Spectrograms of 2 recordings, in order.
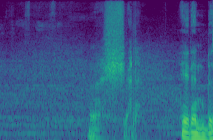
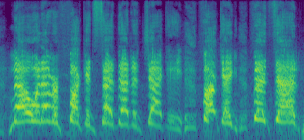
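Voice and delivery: furious shout. Shown as a demonstration. Detective rants about never being thanked, shouting. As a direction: roar your rage at the injustice. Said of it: "alternate take of same line".

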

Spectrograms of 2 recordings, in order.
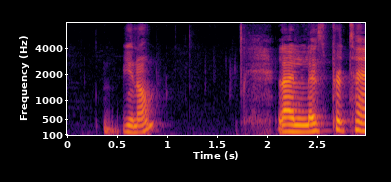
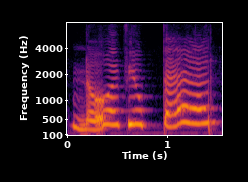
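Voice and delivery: high whiny voice; 13 semitones higher, slower than usual. Retold or imitated. Quoting her own refusal.

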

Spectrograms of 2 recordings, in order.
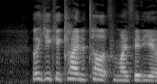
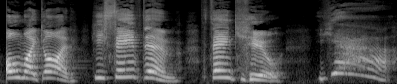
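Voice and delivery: much higher, louder joyful outburst; excited cheering; 9 semitones higher, 4 dB louder, much slower than usual. Acted. Vlogger cheering the doctor who saved his brother, high excited shouts. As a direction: cheer as if a miracle just happened.

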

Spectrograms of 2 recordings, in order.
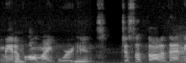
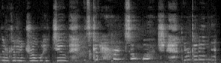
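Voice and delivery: scared whimpering; 8 dB louder than usual. Retold or imitated. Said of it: "and I was all like".

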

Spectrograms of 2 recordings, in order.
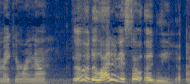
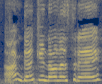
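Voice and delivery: higher and louder, rising proud claim; playful proud declaration; 10 semitones higher, 5 dB louder than usual. Real, not acted. Vlogger proudly claiming she is Dunkin' today, loud and rising. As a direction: announce it like a proud boast.

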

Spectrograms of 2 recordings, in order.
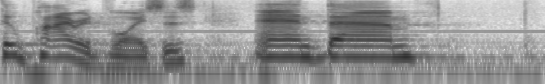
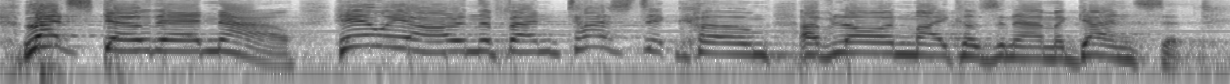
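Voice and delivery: Robin Leach; 11 semitones higher than usual. Retold or imitated. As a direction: overblown TV host gushing. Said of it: "screaming, you know, guy who screams, this, uh, Robin Leach".

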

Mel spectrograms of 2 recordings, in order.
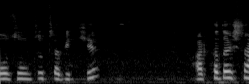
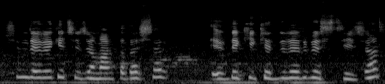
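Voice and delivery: ordinary talk

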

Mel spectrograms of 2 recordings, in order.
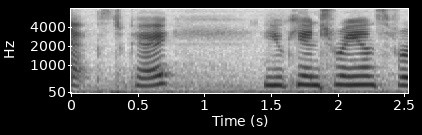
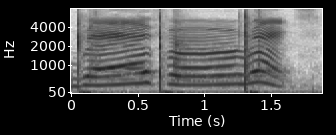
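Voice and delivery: louder, very slow REF-er-ence in beats; slow syllable count; 4 dB louder, much slower than usual. Shown as a demonstration. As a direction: stretch reference into three claps. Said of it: "Do that one again".

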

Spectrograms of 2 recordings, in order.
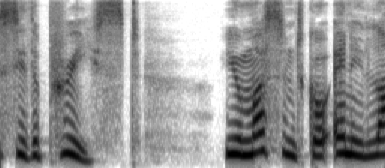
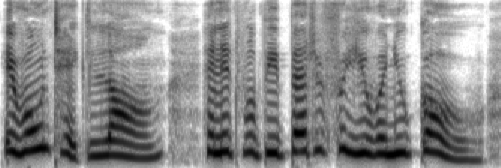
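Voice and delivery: higher, louder nervous begging, rising toward the end; nervous pleading; 5 semitones higher, 4 dB louder than usual. Acted. Wife begging dying husband to see the priest, nervous and pleading. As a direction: beg him anxiously to accept the priest. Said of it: "she said nervously".

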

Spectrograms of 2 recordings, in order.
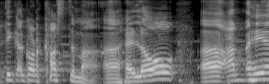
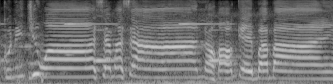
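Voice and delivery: high, loud, slow sing-song shopkeeper; exaggerated bowing-clerk sing-song; mock Japanese shopkeeper; 8 semitones higher, 5 dB louder, slower than usual. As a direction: ham up a cheery Japanese clerk. Voicing Japanese greeting cashier.

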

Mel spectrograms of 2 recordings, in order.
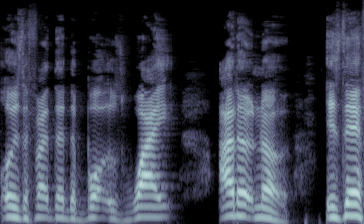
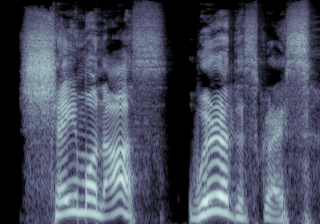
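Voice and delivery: put-on louder, slow, theatrical lawyer with a weird accent; lawyer impression; 4 semitones higher, 6 dB louder, slower than usual. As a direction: ham up a lawyer's grand mea culpa.

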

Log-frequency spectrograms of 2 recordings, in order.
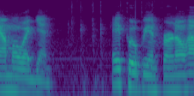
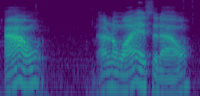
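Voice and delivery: ordinary talk, nothing marked

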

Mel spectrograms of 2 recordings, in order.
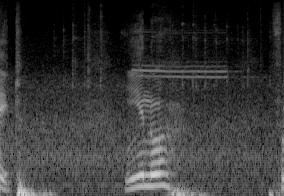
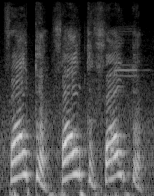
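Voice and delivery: urgent appeal; 7 semitones higher, 3 dB louder, slower than usual. Real, not acted. Appeals for a foul in game.

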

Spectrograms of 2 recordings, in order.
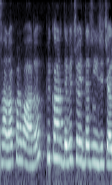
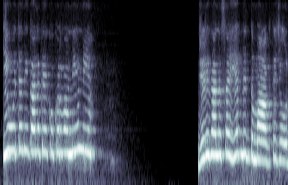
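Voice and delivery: exasperated rebuke; 7 semitones higher, 6 dB louder than usual. Acted. Husband rebukes wife's accusation.

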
